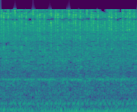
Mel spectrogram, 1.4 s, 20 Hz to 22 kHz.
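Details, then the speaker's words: Chevrolet Suburban Z71 5.3 V8 at Copart auction, listed with mechanical damage and possible slipping transmission: short stretch of steady, even idle, no standout knock or tick; motor sounds good. "motor sounds good this is the 5.3"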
